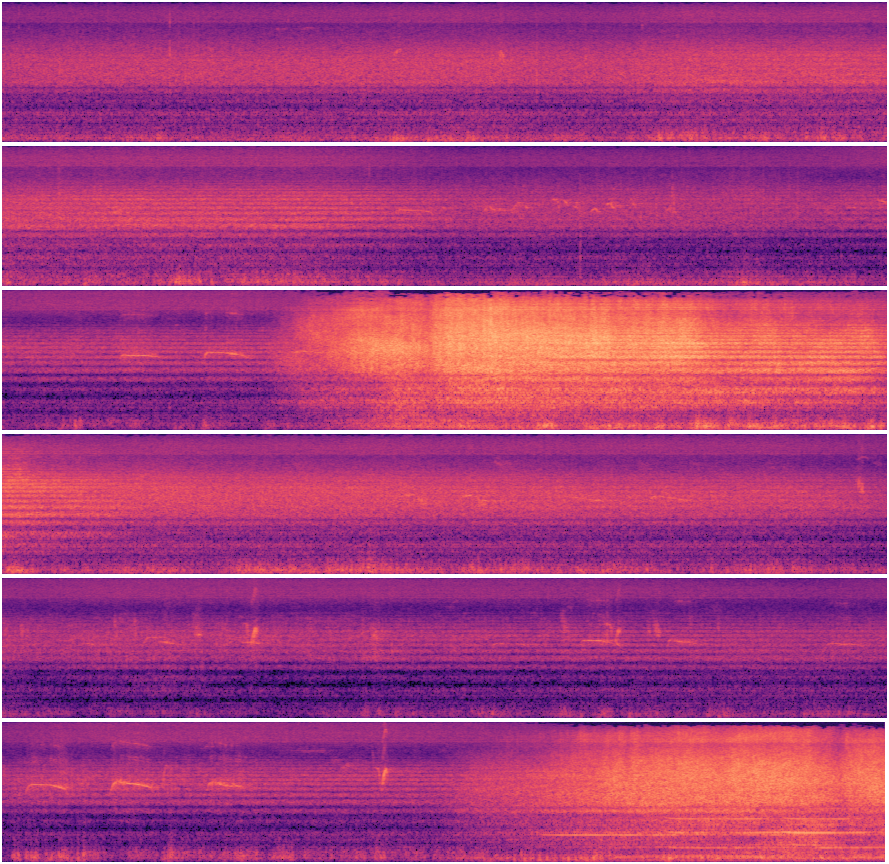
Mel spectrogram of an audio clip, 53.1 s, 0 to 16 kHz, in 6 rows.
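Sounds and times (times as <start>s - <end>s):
low rumble: 20.3s - 30.0s, 48.2s - 53.0s
vehicle passing on wet road: 20.4s - 28.7s, 48.8s - 53.0s.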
